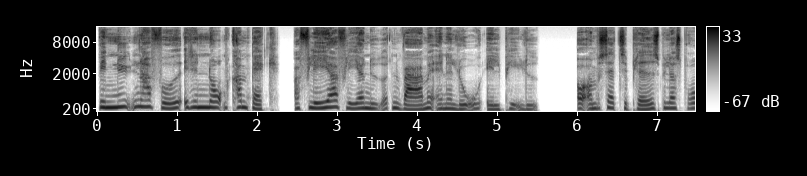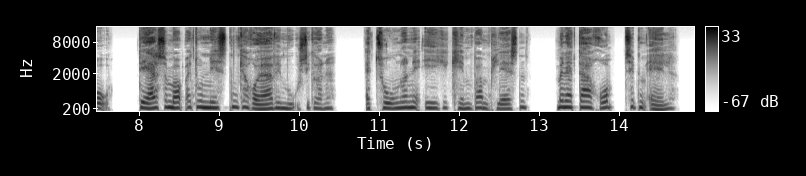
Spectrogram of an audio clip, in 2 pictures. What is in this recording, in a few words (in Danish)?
DK Tekst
